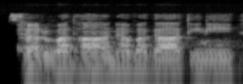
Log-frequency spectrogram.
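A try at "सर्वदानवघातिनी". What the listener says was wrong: No. Da is alpa prana, gha is a mahaprana. Okay. Sarvadanava and not dhanava.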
